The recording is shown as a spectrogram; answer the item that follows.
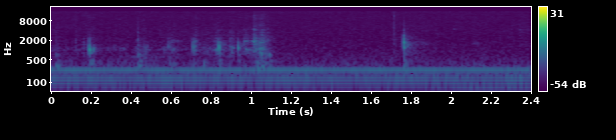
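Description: Faint, light clicks and taps of a small box being handled as its lid is opened, a handful scattered over two seconds, over a steady low hum.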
